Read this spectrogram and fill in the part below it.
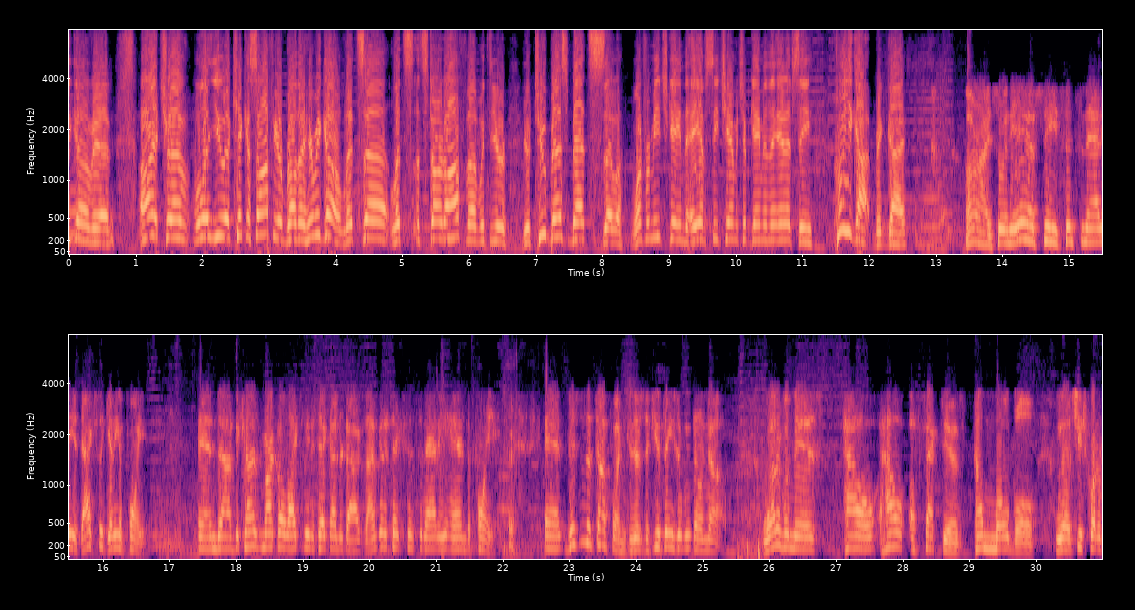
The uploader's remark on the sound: Live from the Superbook at the Westgate Las Vegas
